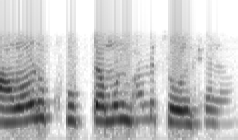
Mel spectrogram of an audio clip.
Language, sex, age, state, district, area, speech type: Bengali, female, 18-30, West Bengal, Howrah, urban, conversation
